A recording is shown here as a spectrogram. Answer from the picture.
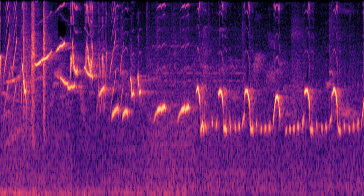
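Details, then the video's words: White-rumped shama male song prompted by a female: a high, varied warbling flourish, then a clear repeated whistled phrase sounded about twice a second, each a rising note dropping into a lower trill. "Chòe Lửa Hót Hay Má i Kích Trống Căng Lửa/Tiếng Chòe Lửa Hót"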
